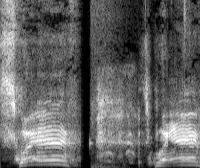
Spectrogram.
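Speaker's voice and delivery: very high, searching calling shout. The game master voices V MAX calling for Swift through the ruins, shouting. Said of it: "you just sort of hear V MAX shout out".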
